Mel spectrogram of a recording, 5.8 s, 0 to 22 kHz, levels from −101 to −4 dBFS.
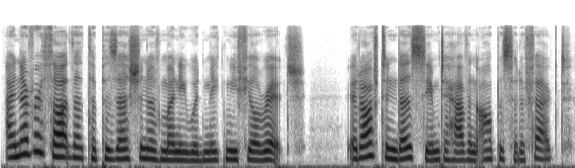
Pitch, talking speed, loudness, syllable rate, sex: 230 Hz, 230 wpm, -18 LUFS, 6.0 syllables/s, female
